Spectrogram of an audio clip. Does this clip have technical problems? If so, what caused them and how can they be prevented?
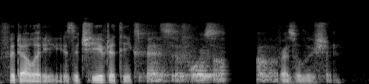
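Yes. Right after "is achieved at the", from 1.39 to 2.78 s, the close microphone's feed was likely lost and a more distant microphone took over. The voice abruptly turns roomy and thin in the bass, drops by about 5 dB, and carries room noise roughly 30 dB below the speech. Monitoring the close microphone and keeping a backup feed would prevent this switch to a distant microphone.

From 2.23 to 2.58 s, a long network dropout likely stopped packets from arriving for 0.34 s. The receiver stretched the last sound into a fading buzz and then left 0.23 s of silence, and speech resumed without the missing portion. A more robust connection with larger jitter buffering and forward error correction would prevent it.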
